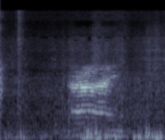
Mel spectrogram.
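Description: A person's voice holding a high, wavering note for under a second, about a second in, over low background chatter.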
